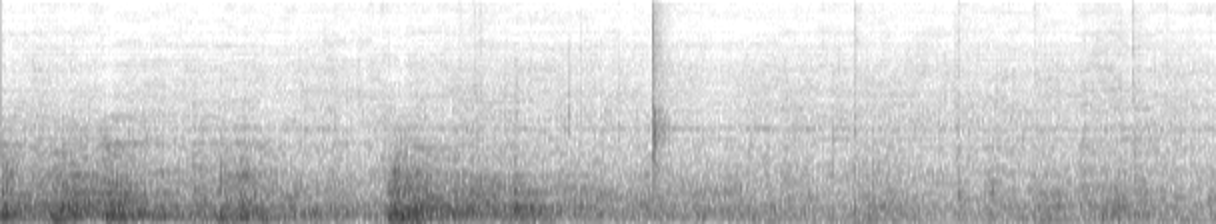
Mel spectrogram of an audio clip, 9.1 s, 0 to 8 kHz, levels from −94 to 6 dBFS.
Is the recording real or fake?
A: fake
